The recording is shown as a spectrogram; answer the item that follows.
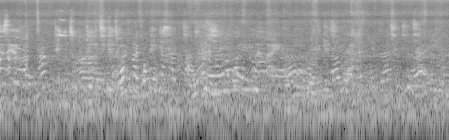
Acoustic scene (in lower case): crowded indoor space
